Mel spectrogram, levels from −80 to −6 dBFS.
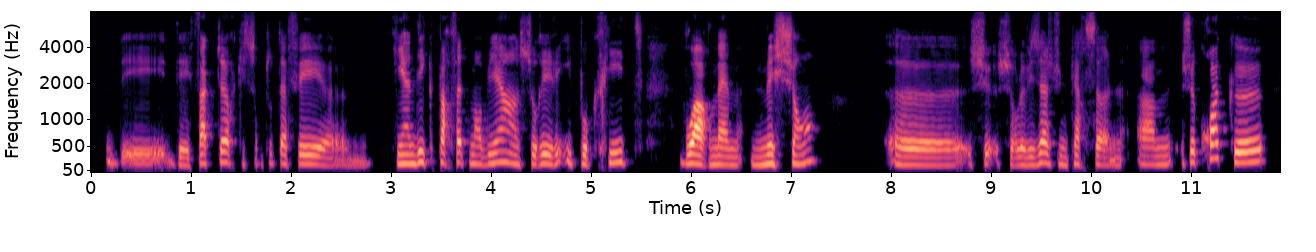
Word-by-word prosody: des 90 - -5
des 145 -2 -3
facteurs 185 +5 +1
qui 180 - -16
sont 145 0 -13
tout 175 +1 -15
à 175 - 0
fait, 170 -1 +1
hem, 75 - -6 0.2
qui 170 - 0
indiquent 175 +3 +1
parfaitement 190 -3 0
bien 190 +5 0
un 165 - -3
sourire 165 +1 0
hypocrite 190 +1 -4 0.4
voire 170 -3 +9
même 155 -2 0
méchant, 170 +6 0 0.8
heu, 145 -2 +1
su - - -6
sur 145 - -6
le 150 - +2
visage 180 +4 +1
d'une 155 -5 -7
personne. 160 0 -3 0.2
Hem, 155 0 -3
je 200 - -1
crois 265 +8 +3
que 205 -4 +4
170 Hz, 150 wpm, -25 LUFS, 150-190 Hz, 0.8 s, voire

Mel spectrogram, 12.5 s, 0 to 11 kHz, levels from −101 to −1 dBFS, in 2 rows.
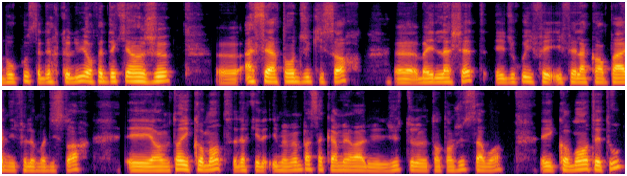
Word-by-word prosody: beaucoup 115 +6 -3
c'est 130 - -5
à - - -5
dire 120 +1 -3
que - - 0
lui 130 +5 +1
en 125 - +5
fait 130 - +3
dès 130 +1 +2
qu'il 140 +2 +2
y - - +6
a 130 - +6
un 130 - +7
jeu, 135 +5 +3 0.5
heu, 95 +1 -2
assez 130 0 +3
attendu 125 0 +2
qui 120 - -11
sort, - - +1 0.3
heu, 100 0 +3
bah, 110 - +2
il 115 +1 +1
l'achète 120 +5 0
et 105 - -2
du 110 +2 -6
coup 120 - -2
il 125 - -1
fait - - +1
il 105 - -5
fait 115 +1 0
la 110 -1 +1
campagne, 115 0 +2
il 105 - -7
fait 110 - -8
le 105 - -1
mode 100 0 -7
histoire. 105 - -4 0.4
Et 110 -1 +2
en 105 - +2
même 105 - -5
temps 140 - +4
il 130 -2 +4
commente, 130 +3 +1
c'est - - -5
à - - -7
dire 115 - -2
qu'il 110 -1 -3
il 110 - -5
met 110 - -4
même 120 +3 -3
pas 140 - -1
sa 130 -2 -5
caméra 110 -3 0
lui, 95 -2 -7
juste, 120 +4 -8
heu, 105 -2 -2
tu - - -6
entends 105 0 -5
juste 130 +3 -8
sa - - +1
voix, 105 0 -6 0.4
et 110 - +1
il 110 - -6
commente 130 +6 +2
et 120 - +5
tout. 180 - -4
115 Hz, 320 wpm, -22 LUFS, 105-130 Hz, 0.5 s, un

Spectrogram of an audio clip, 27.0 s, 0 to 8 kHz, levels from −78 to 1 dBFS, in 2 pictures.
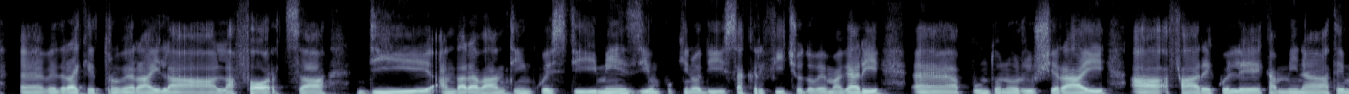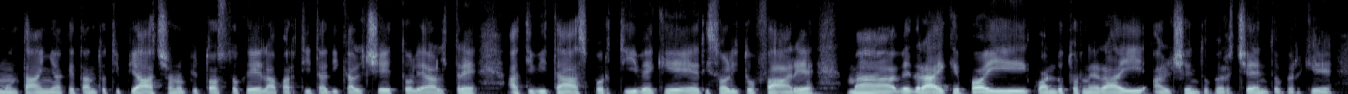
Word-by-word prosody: ehm, 95 -1 -2
vedrai 105 +5 +2
che 115 -1 -4
troverai 105 0 +1
la 95 -3 +1
la 95 +3 0
forza 110 -1 +1 0.3
di 110 -1 +2
andare 110 +6 +1
avanti 115 0 +1
in 110 -2 -1
questi 105 0 -1
mesi 110 -2 +1
un 110 -3 +1
pochino 120 +6 -3
di 105 -2 -2
sacrificio 115 0 -4
dove 100 0 -1
magari, 115 +3 +2 0.3
ehm, 100 -1 0
appunto 105 +2 -3
non 105 +1 +1
riuscirai 115 +2 +2 0.2
a 110 0 +3
fare 110 0 0
quelle 110 -1 +1
camminate 110 +1 -1
in 110 - +1
montagna 105 +1 -1
che 110 0 -5
tanto 105 -1 -4
ti - - -13
piacciono, 110 -1 0
piuttosto 105 +1 -5
che 110 0 +1
la 105 -1 -1
partita 110 +1 -6
di 110 0 -7
calcetto, 105 +1 -2
le 105 0 0
altre 105 +1 -1 0.3
attività 110 -1 0
sportive 110 +1 -2
che 105 0 +1
di - - -11
solito 105 +1 -1
fare, 110 +2 +1 0.3
ma 110 -1 +2
vedrai 120 +6 +5
che 115 -1 -2
poi, 115 -3 +4
quando 110 0 0
tornerai 115 +1 +1
al 100 +2 -3
100%, 100 0 -2
perché 95 +1 -5
110 Hz, 125 wpm, -22 LUFS, 105-110 Hz, 0.3 s, vedrai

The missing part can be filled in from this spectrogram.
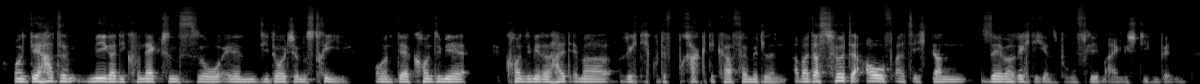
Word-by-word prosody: Und 135 -2 +2
der 135 -3 +8
hatte 145 -1 +3
mega 135 +1 +4
die 130 -1 -1
Connections 130 -1 -1
so 125 -2 +1
in 120 -1 -2
die 125 +2 -5
deutsche 125 0 +1
Industrie 115 -3 -4 0.2
und 120 -3 -4
der 125 -2 +4
konnte 125 0 0
mir 125 -1 +3 0.4
konnte 130 -2 0
mir 130 0 +4
dann 125 -3 +1
halt 125 +1 0
immer 125 -2 -1 0.2
richtig 125 - -6
gute - - -12
f - - -21
Praktika 115 -1 -5
vermitteln. 115 -3 -4
Aber 135 -1 -1
das 140 -1 +2
hörte 160 -4 +4
auf, 140 -2 +6
als 135 -3 -8
ich 130 - -9
dann 115 0 -2
selber 125 -2 +1
richtig 115 -4 -4
ins 105 -4 -10
Berufsleben 105 +2 -10
eingestiegen 105 +1 -7
bin. 115 +1 -16
125 Hz, 190 wpm, -23 LUFS, 115-135 Hz, 0.4 s, der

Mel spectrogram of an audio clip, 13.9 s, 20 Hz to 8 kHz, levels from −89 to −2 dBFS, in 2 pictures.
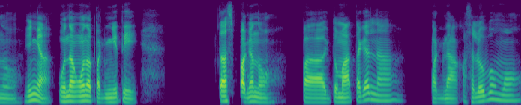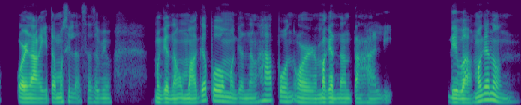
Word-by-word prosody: ano, 110 0 -6
'yun 160 +4 +2
nga, - - -2
unang-una 140 +2 +6
pagngiti. 115 -3 -1 1.1
Tas 140 0 +8
'pag 135 +2 +6
ano, 115 -1 -3 0.3
'pag 115 -2 +3
tumatagal 130 +9 +3
na, 155 0 -4 0.3
pag 110 -1 -4
nakakasalubong 120 - -2
mo 155 +1 -5 0.2
or 115 -2 +3
nakita 110 +1 0
mo 120 - -3
sila 120 -3 -11
sasabihin 110 0 -10
mo, - - -35 0.5
"Magandang 110 -1 -2
umaga 110 +7 -2
po, 150 -4 0
magandang 110 -2 -6
hapon 145 -1 -5
or 110 -4 -2
magandang 110 0 -2
tanghali," 110 0 -9 0.7
'di 110 - +1
ba? 105 -1 +1
Mga 135 +7 0
ganon. 130 -9 -3
115 Hz, 140 wpm, -25 LUFS, 110-140 Hz, 1.1 s, Tas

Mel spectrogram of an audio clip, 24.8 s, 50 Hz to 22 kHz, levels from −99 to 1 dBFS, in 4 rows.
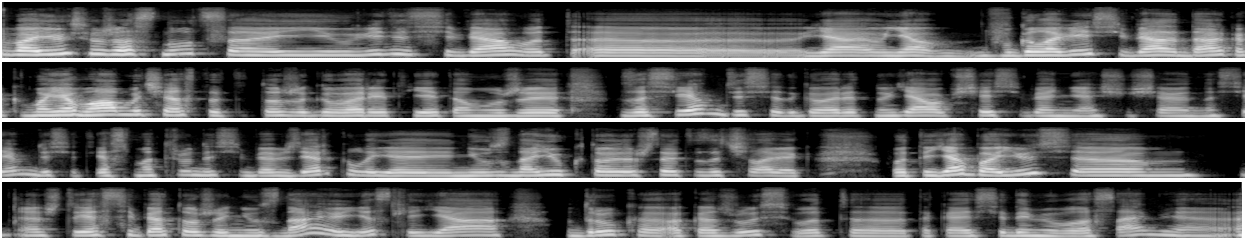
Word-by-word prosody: боюсь 255 +6 +7
ужаснуться 265 -3 +2
и 220 0 -1
увидеть 255 +4 -2
себя 220 +3 +3
вот, 205 -2 -3
э 175 - -2
Я 195 +1 +2
я 190 0 +2
в 185 +3 -8
голове 215 +6 +5
себя, 220 -5 +4
да, 205 +4 +4
как 210 -2 -5
моя 210 +3 +7
мама 245 +2 +8
часто 220 -3 0
это 195 - -15
тоже 205 -1 -1
говорит- 195 0 +1
ей 190 0 +1
там 180 -1 -5
уже 180 0 0 0.3
за 195 +1 0
70- 225 -2 -1
говорит: 185 0 -1
"Но 185 - -8
я 195 +1 +2
вообще 200 +1 -3
себя 190 -2 -7
не 175 -1 -6
ощущаю 180 0 -8
на 180 +2 -8
70. 205 -1 -7
Я 195 - -2
смотрю 200 +4 -8
на 215 0 -4
себя 190 -3 -5
в 190 - -4
зеркало, 220 +3 -2
я 185 -1 +1
и - - -4
не 185 +1 -1
узнаю, 200 +4 0
кто 215 -3 +1
что 210 +2 -1
это 220 -2 -3
за 210 - -3
человек". 195 -3 -4 0.4
Вот 195 +1 -2
и 205 - +2
я 245 +6 +7
боюсь, 255 - +2
эм, 205 -1 0 0.3
э, 200 -4 -4
что 200 +1 -6
я 210 +1 +3
себя 215 -1 0
тоже 210 -5 0
не 180 0 0
узнаю, 190 - 0
если 210 +1 -5
я 205 +4 -1 0.3
вдруг, 220 +8 -1
э, 185 - -2
окажусь 180 +7 -4
вот, 180 +2 -5
э, 170 -2 -4
такая 175 +1 -5
с - - -16
седыми 185 -1 -2
волосами 190 +5 -5
200 Hz, 175 wpm, -21 LUFS, 185-225 Hz, 0.4 s, мама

